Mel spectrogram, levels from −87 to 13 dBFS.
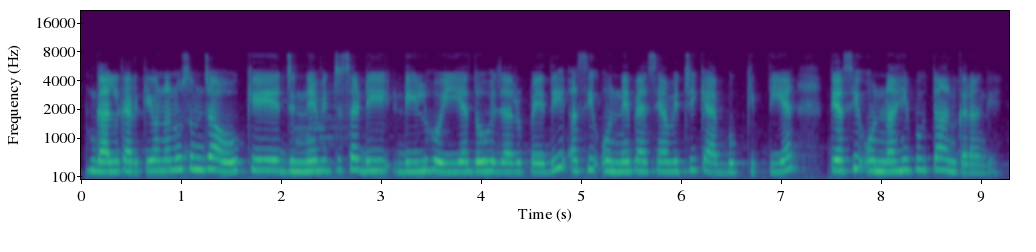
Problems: background sounds at intervals, background conversations at intervals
